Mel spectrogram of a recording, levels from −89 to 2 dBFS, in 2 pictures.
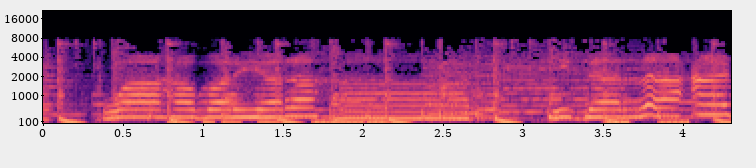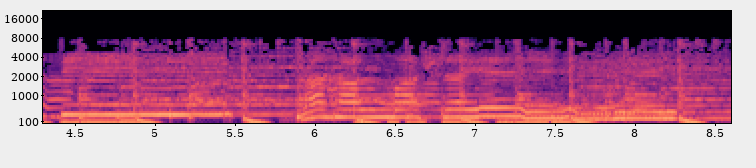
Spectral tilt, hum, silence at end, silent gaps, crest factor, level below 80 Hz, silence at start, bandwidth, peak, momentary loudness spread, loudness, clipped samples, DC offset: -5 dB/octave; none; 0 s; none; 12 dB; -28 dBFS; 0 s; 8 kHz; -8 dBFS; 4 LU; -20 LUFS; under 0.1%; under 0.1%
